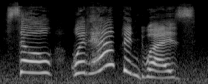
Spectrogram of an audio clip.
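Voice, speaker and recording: A woman voicing a small, childlike, cheeky companion girl in a video game, with a squeaky voice and an outspoken, eager manner. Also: huge pitch swings, slow pace, very noisy, full character voice. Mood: earnest. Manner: bubbly, outspoken.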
